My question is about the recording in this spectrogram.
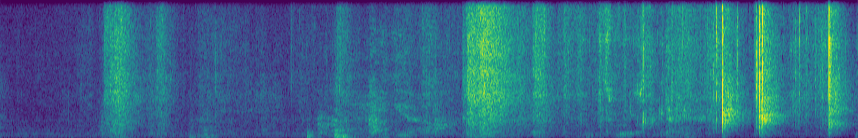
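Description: Handling sounds of unboxing: rustling of plastic packing material with scattered knocks, building after a quiet first second, and a few sharp clicks near the end.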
